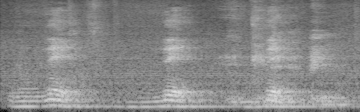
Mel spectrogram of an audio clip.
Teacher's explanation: Y esa es una D suave. Siempre interdental, siempre fricativa. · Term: D interdental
